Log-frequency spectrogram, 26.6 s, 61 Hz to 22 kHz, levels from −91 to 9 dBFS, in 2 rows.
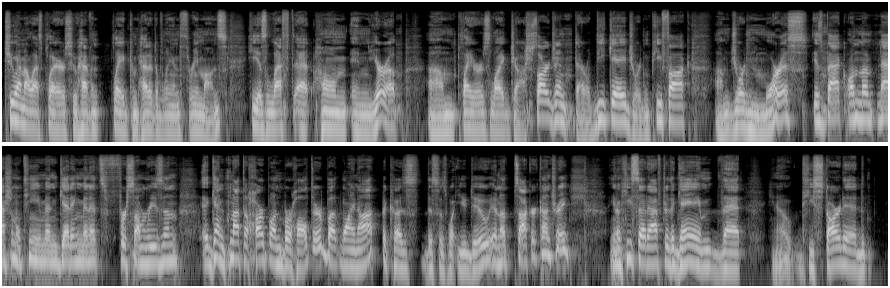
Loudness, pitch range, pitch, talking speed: -20 LUFS, 100-155 Hz, 120 Hz, 160 wpm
